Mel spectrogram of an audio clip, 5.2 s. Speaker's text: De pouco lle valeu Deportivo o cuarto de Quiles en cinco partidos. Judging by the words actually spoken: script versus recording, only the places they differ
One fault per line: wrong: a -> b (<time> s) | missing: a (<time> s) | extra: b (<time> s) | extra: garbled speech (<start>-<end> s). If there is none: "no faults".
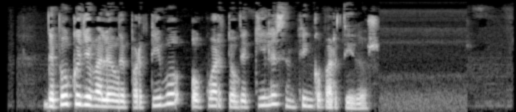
no faults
